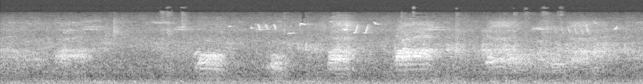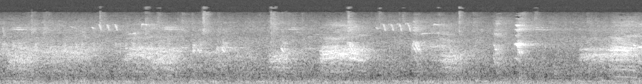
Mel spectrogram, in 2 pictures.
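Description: Crows cawing over and over in woodland, harsh calls coming irregularly, often several in quick succession. Faint high chirps of small birds come in now and then.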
